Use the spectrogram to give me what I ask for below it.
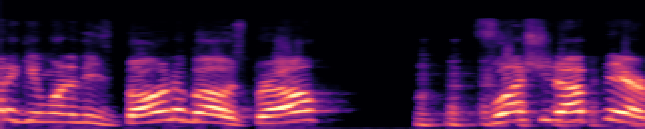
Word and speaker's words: bonobos: of the primate family I believe it's pronounced bonobos or Bona vows bone above bo n OB os bonobos which just so we're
